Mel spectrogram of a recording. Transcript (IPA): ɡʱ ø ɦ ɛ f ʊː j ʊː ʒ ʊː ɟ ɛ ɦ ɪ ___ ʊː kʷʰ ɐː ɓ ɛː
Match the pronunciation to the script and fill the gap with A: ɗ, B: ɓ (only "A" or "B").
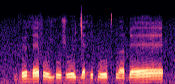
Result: B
